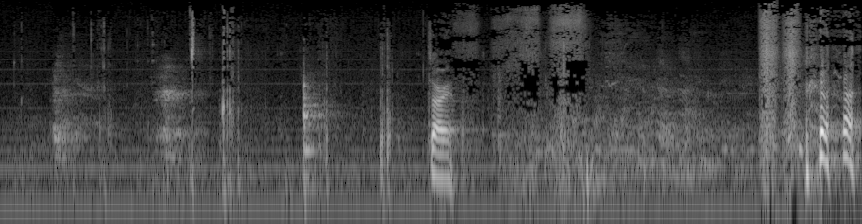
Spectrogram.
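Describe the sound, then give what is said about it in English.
Someone crunches on ice: a series of sharp, irregular crackling bites, fairly loud, followed by a denser burst of crunching near the end, with a brief spoken word in between. “As I crunch away on the ice.”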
